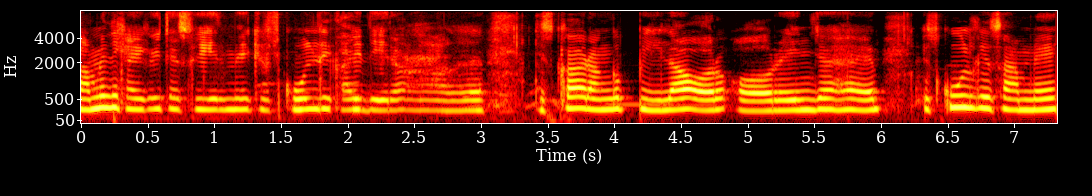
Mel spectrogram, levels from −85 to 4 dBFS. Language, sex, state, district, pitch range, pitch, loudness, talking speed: Hindi, male, Bihar, West Champaran, 245-265 Hz, 255 Hz, -17 LUFS, 170 wpm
